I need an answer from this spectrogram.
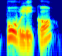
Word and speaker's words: público: Por ejemplo, en público recae en pu, en la primera sílaba.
